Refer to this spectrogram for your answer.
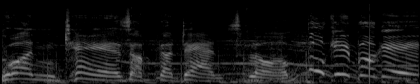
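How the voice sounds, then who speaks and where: Someone uses a put-on character voice at a very slow pace. Clear music plays in the background. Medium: video game. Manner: oracular, poetic.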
